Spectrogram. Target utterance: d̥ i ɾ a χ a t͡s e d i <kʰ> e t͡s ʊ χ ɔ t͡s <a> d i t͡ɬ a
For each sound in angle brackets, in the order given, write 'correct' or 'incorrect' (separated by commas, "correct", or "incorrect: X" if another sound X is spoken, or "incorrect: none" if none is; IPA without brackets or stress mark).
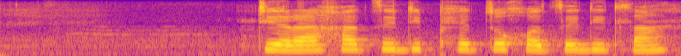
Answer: incorrect: pʰ, incorrect: e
